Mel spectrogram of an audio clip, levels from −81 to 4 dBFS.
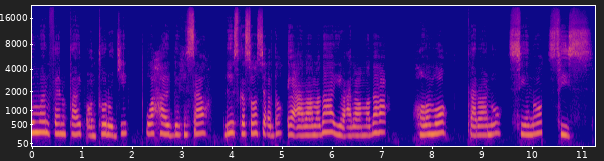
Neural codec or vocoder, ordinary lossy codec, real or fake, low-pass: codec, 44.1 kHz, 1.7 kbps, Pupu-Codec; none; fake; none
